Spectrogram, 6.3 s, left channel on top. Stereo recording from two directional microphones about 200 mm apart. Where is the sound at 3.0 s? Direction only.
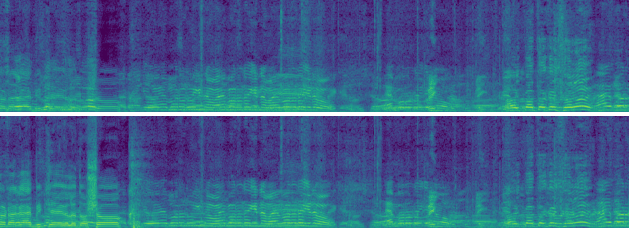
50° right (ahead or behind).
